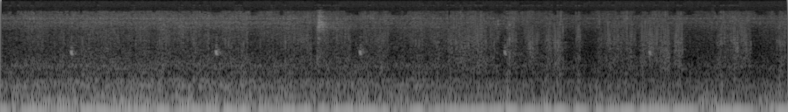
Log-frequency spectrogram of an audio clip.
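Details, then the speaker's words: Tesla driving on Full Self-Driving: steady low road rumble with faint, evenly spaced light ticks and no squeak or groan from the front end. The earlier squeaking noise is absent here, so this is normal cabin road noise. "I love full self-driving. I'm so glad the car isn't making any noises."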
